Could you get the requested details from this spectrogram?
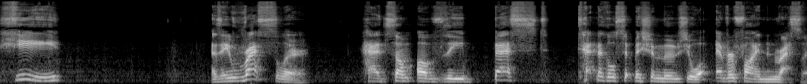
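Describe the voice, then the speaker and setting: Fairly high-pitched and bright, sharp in tone, a man speaks fairly slowly with vocal fry, lively intonation and long, frequent pauses. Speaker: wrestling commentary vlogger. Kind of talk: rant. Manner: stuttering.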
